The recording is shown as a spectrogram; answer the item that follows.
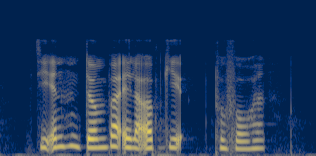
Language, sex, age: Danish, female, 29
